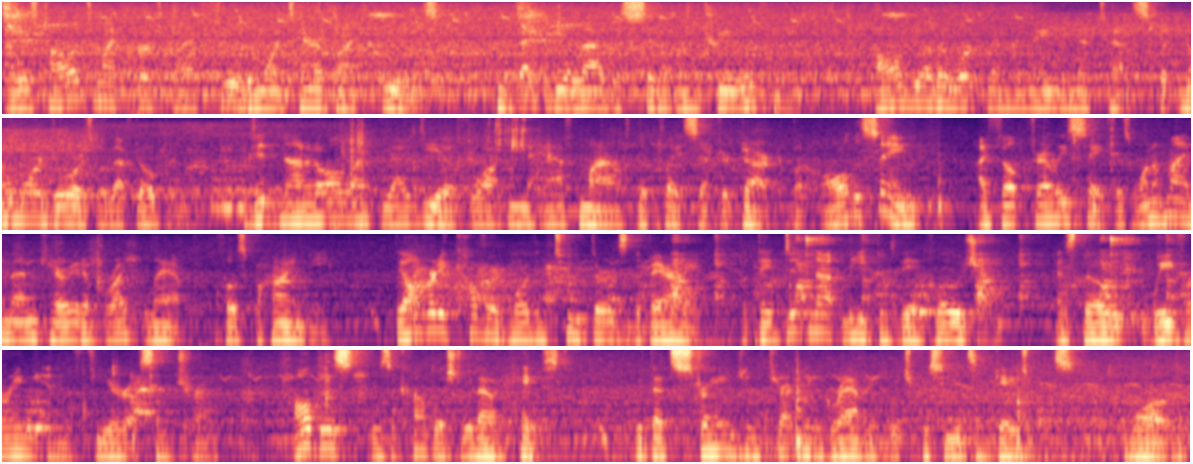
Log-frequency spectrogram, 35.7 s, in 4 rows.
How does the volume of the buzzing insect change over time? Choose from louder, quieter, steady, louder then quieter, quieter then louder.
quieter then louder.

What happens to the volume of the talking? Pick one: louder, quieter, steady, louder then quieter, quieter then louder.
steady.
